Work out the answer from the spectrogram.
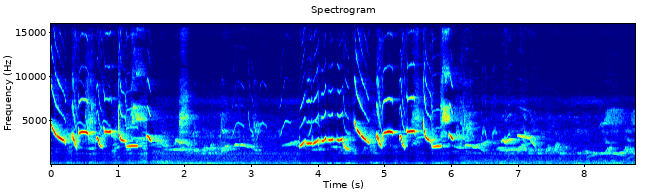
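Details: Oriental magpie-robin song played to prompt other birds to sing along: two strong phrases of varied sweet whistles, sharp chips and downslurred notes, separated by a brief quiet gap, fading into softer warbling.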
